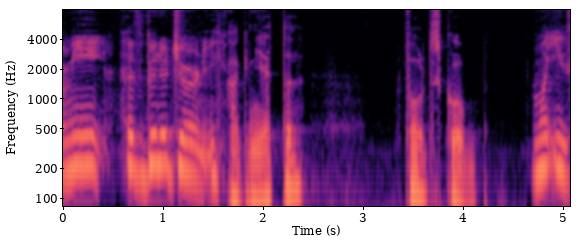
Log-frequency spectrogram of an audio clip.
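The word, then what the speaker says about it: Agnetha Fältskog: Her name, however, pronunciation, for me, has been a journey. Agnetha Faltskog.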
